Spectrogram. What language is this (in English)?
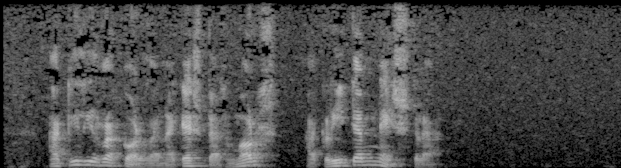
Catalan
